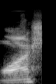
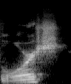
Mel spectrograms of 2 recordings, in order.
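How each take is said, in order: First: The word is said without an r sound. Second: The word is said with an added r sound. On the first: "instead of wash" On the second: "we add random R's to words that don't have R's in them"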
